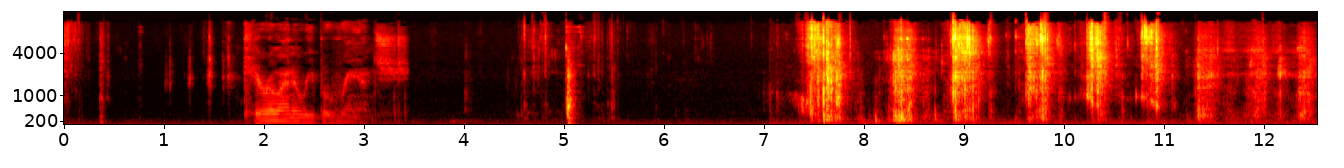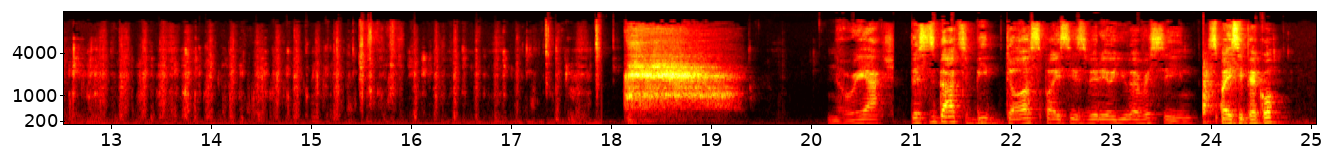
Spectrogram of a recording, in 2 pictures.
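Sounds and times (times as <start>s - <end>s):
person chewing crunchy snack: 7.0s - 18.4s.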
